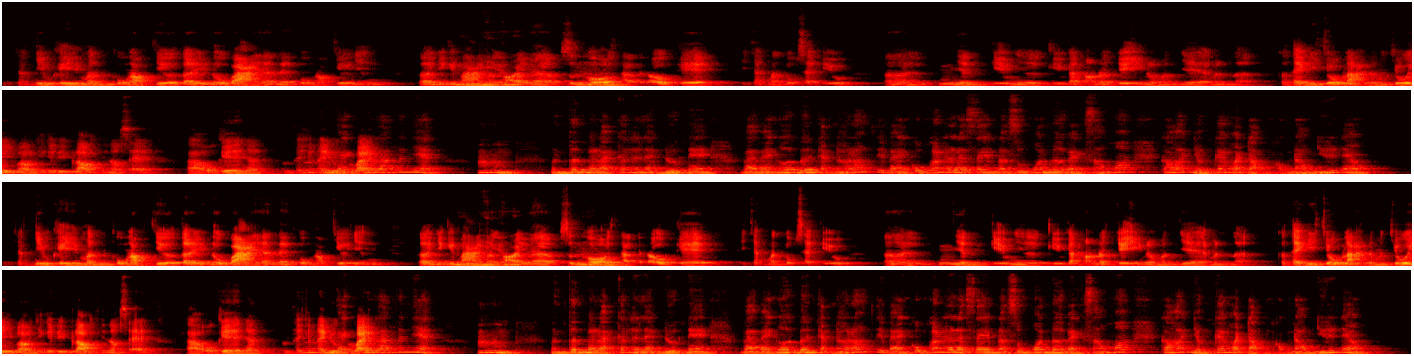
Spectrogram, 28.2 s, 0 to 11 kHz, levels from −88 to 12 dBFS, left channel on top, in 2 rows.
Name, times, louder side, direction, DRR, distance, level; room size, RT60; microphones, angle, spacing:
voice 1, 0.3-3.8 4.2-7.0 7.6-8.4 8.8-12.4 12.9-15.6 16.0-17.8, right 2 dB, 90° right, 4 dB, 0.7 m, -35 dB
voice 2, 4.3-5.4 5.7-6.2 17.1-18.4 18.9-27.7, right 1 dB, 20° right, 1 dB, 0.4 m, -36 dB
3.1 x 2.5 x 3.7 m, 0.68 s
head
